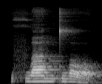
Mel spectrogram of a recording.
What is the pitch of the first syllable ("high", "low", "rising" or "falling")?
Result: high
